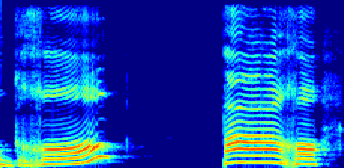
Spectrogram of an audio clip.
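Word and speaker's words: grands-parents: Regardez, rappelez-vous de l'écriture de ce mot, c'est en grand parent. Alors, le D et le S, je ne le prononce pas.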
